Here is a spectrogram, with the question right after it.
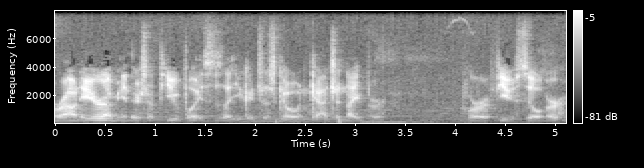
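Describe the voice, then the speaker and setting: Someone in a put-on character voice talks at a very fast pace against clear background noise. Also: man. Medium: actual play.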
